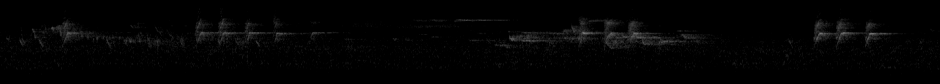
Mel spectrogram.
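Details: Birds singing in a beech forest with blooming rhododendron bushes: high, thin whistles and quick bursts of sharp trilled notes recurring every few seconds over a soft steady hiss.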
